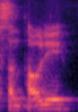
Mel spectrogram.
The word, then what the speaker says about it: St. Pauli: wäre ich auch gerne mal wieder tatsächlich auf St. Pauli, oder? Habe ich es richtig gesagt? – Ja. – Am Millern-Tor ja.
